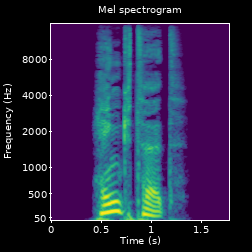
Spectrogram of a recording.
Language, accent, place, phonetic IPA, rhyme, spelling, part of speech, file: German, Germany, Berlin, [ˈhɛŋktət], -ɛŋktət, henktet, verb, De-henktet.ogg
- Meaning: inflection of henken: 1. second-person plural preterite 2. second-person plural subjunctive II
